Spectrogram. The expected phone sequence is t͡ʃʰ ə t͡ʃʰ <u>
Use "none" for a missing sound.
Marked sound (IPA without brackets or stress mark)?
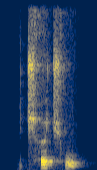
u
